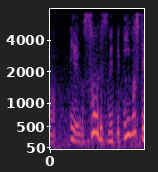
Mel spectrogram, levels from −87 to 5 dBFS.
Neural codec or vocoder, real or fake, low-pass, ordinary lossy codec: codec, 44.1 kHz, 3.4 kbps, Pupu-Codec; fake; 7.2 kHz; none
